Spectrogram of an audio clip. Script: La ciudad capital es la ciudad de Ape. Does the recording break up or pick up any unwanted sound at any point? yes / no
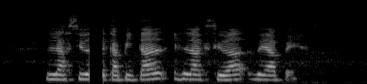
yes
